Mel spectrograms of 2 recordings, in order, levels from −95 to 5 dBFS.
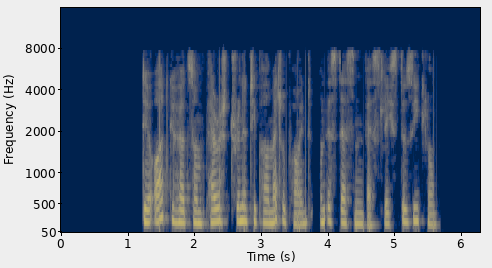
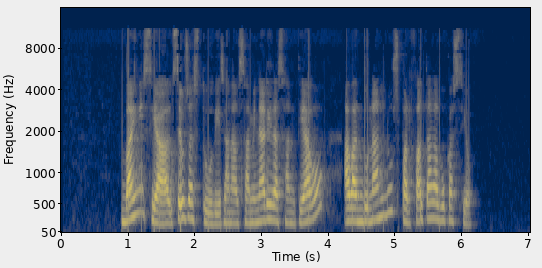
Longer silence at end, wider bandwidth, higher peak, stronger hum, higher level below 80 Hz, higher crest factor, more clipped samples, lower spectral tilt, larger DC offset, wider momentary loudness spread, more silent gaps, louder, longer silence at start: second, 0.65 s vs 0.9 s; second, 8 kHz vs 11.5 kHz; second, -8 dBFS vs -2 dBFS; neither; about the same, -56 dBFS vs -58 dBFS; about the same, 18 dB vs 20 dB; neither; about the same, -5.5 dB/octave vs -5.5 dB/octave; neither; second, 7 LU vs 10 LU; first, 3.80-3.88 s vs none; second, -26 LUFS vs -22 LUFS; first, 1.25 s vs 0.9 s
